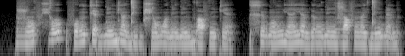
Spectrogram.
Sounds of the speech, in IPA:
ɮõfço | foŋkʲɑɡ ɗĩbjœ̃ dib ɕɔ̃bɔ̃ɗĩ ɗĩbwɑfĩkʲɛ̃ | xʲõɠõŋ jɛ̃jɛ̃b ɾʲɔŋɗĩ ɮɑfŋœ̃jdĩɗɛ̃b

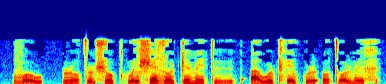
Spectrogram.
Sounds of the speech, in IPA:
vo̰˧w | ɭo˧˩˧t̪ṵ˧ɳʃo˧˥ kʷʰḛ˧˥lʃɛ˧˥zo˧lʈe˧˥ ɳe˧˥t̪ɨ˧˩˧ | ʔa̰˧wu˧˥ ʈʰḛ˧l kʷa̰˧ɭʔo˧˩˧t̪o̰˧lɳɘ˧x

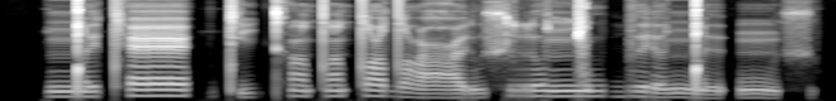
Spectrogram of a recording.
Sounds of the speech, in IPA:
ŋ͡ǃɘ˧tʰæ˦ | tʼi˨kʰə̃˦˨tˤə̃˦ tˤɘ˦dˤi˨ ʕə˨ɾu˦ʃro˦ ŋ͡ǀu˦ bɘ˦˨ɾə˧ ŋ͡ǃɘ˨ ʔũ˦˨ʃ

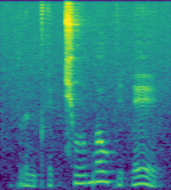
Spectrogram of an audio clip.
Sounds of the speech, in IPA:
prɯ˨˩ŋpʰe˨˩k̚ t͡ɕʰuː˦˥boː˥˩wki˨˩t̚ leː˥˩

